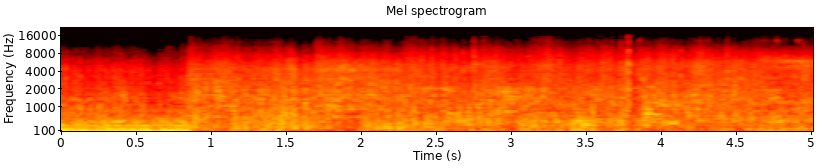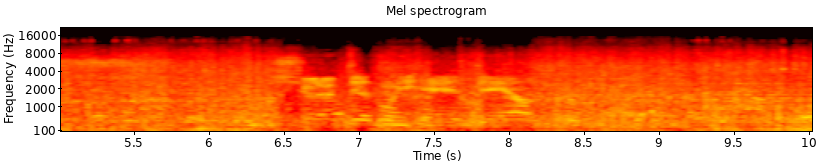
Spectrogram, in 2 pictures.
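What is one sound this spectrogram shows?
Tyres roll over a gravel road with a constant rattling rush.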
